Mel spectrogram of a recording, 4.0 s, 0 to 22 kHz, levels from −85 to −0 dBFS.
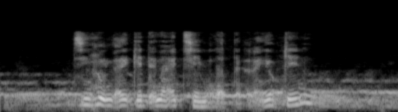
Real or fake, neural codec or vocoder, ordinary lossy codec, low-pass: fake; codec, 16 kHz, 2 kbps, FreqCodec, larger model; none; none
